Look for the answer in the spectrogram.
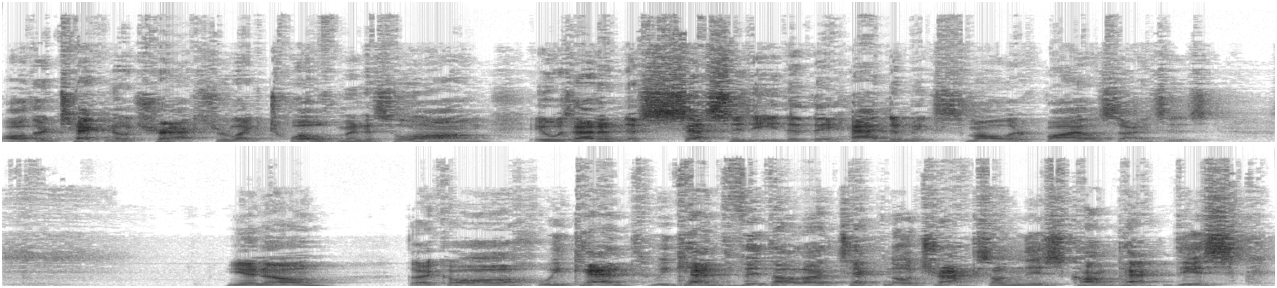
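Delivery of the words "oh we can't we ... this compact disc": dubious put-on German accent, pitched up. Joking about why Germans invented MP3, the speaker voices them in a questionable German accent. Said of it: "If that's a German accent".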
